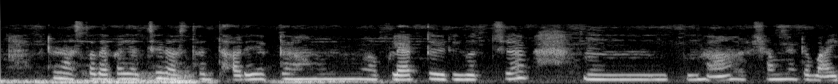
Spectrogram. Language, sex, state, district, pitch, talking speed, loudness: Bengali, female, West Bengal, Paschim Medinipur, 195 Hz, 135 wpm, -18 LUFS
